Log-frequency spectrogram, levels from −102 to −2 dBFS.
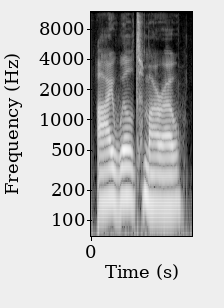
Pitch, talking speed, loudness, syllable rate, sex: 150 Hz, 190 wpm, -14 LUFS, 4.9 syllables/s, female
